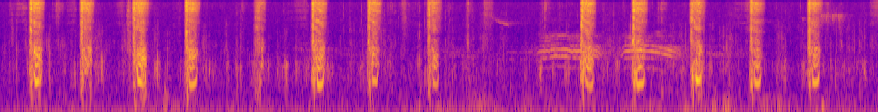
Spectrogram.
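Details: Rabbit on Okunoshima (Rabbit Island), Japan, that can't stop sneezing: a rapid series of short, sharp sneezes, about fourteen in under nine seconds.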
